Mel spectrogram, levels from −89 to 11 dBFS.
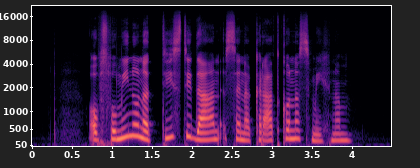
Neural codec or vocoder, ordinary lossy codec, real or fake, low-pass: autoencoder, 48 kHz, 128 numbers a frame, DAC-VAE, trained on Japanese speech; none; fake; 19.8 kHz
